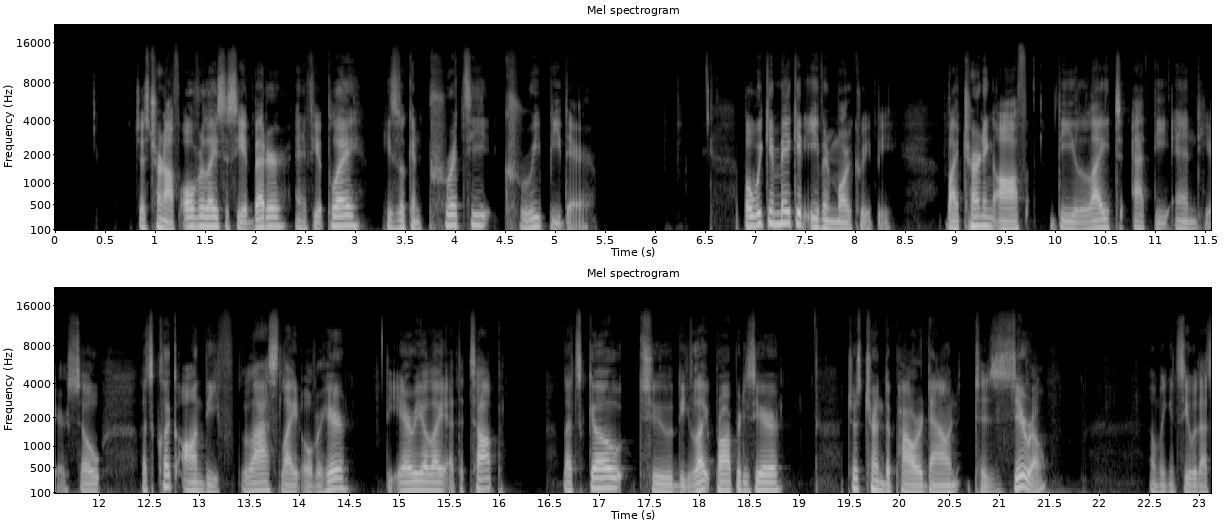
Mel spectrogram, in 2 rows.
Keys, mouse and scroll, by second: 1.9 click, 2.7 space, 3.2 space, 6.6-8.2 drag, 6.6 space, 8.6 z, 10.3 click, 11.1 shift+drag, 11.3 middle click, 14.1 click, 15.1 shift+drag, 15.3 shift+middle click, 15.8 shift+middle drag, 18.0 click, 20.2-21.2 drag, 22.1 z.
